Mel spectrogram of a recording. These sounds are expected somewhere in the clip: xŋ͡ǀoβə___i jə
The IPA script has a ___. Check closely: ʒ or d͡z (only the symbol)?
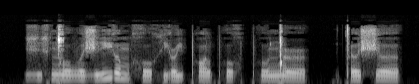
ʒ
